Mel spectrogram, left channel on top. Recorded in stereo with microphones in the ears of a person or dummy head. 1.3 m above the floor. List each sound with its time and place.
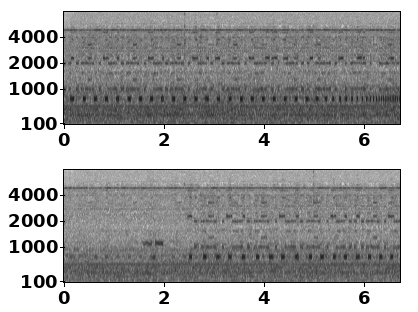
Only background noise.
